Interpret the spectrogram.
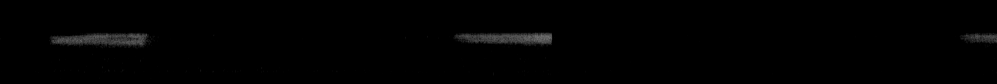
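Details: Raspy hiss at a barred owl nest box with two owlets, early morning of April 27, 2024, as the female delivers a baby opossum: harsh, breathy rasps about a second long, roughly four seconds apart, over a faint steady hiss.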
